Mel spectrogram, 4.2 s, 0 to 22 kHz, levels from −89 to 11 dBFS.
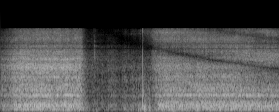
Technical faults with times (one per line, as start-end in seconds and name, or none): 0.00-4.20 channels drifting apart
